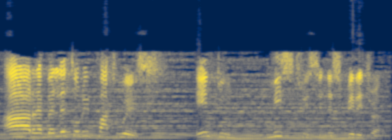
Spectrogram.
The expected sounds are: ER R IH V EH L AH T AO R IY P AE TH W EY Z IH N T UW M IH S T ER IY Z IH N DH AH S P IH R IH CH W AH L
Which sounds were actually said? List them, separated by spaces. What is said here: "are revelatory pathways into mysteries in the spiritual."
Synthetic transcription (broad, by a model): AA R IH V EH L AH T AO R IY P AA T W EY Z IH N T UW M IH S T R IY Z IH N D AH S P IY R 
